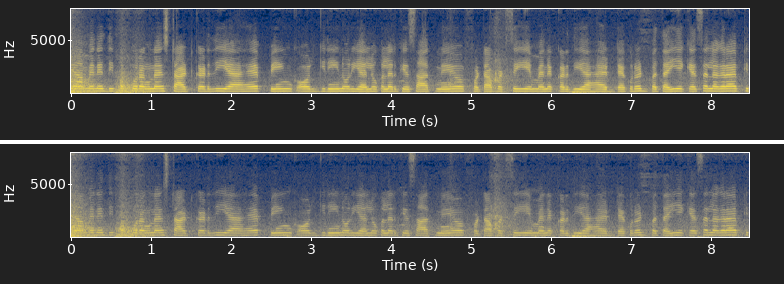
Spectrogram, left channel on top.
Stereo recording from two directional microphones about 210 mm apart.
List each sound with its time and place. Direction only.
0.2 s a woman's voice: 25° left (ahead or behind)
